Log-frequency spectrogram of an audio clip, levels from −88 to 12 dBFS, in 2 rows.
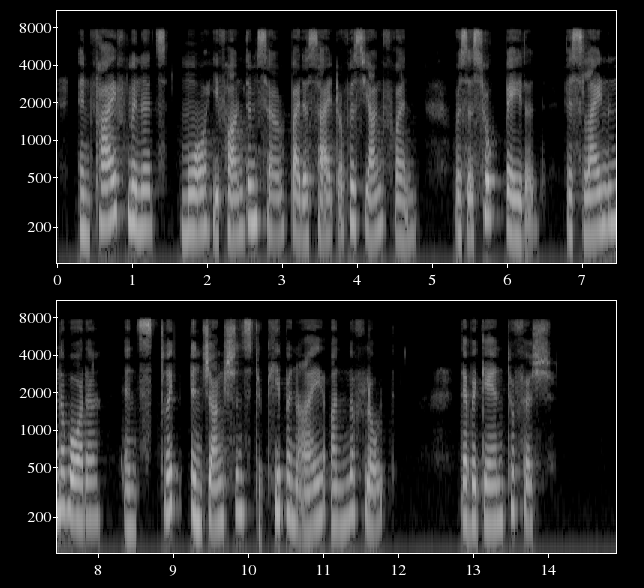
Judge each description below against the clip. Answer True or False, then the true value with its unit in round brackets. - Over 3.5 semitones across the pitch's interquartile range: False (3.2 semitones)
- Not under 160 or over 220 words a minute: False (150 wpm)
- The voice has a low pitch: False (190 Hz)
